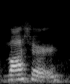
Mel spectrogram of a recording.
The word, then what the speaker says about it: Vater: So the duodenal papilla of Vater, V-A-T-E-R instead of Vader, but pronounced similarly.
